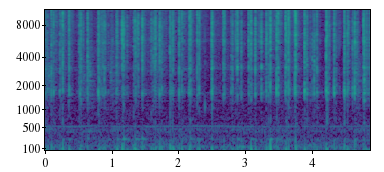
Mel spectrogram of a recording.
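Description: Fingertips and nails tap and scratch the sides and top of a tall, hollow, green printed aluminum beverage can held in both hands. The result is a quick, irregular run of short, dull clicks and soft scratchy rustles over a faint steady hum.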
